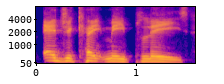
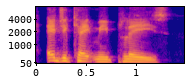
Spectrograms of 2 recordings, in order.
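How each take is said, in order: Both takes have the same delivery.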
